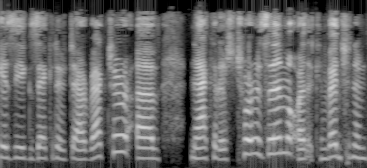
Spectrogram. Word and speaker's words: Natchitoches: two websites one is nacadish decom I'm going to spell this out because the way you may read nacadish and how you pronounce it are two different things so it's n a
